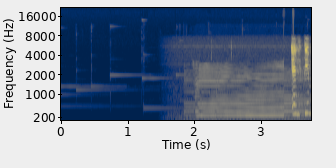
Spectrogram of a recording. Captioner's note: Sonido de una sirena de niebla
